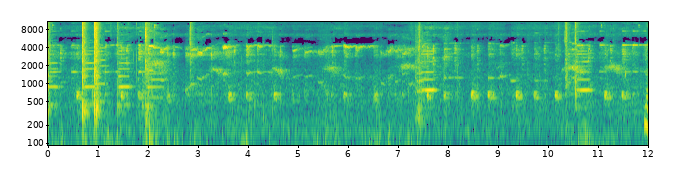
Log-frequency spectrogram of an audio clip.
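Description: A battery-powered light-up musical toy playing a tinny electronic tune of short, evenly spaced notes, with a few sharp clicks and knocks as it is handled near the start and again late on.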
